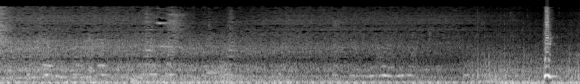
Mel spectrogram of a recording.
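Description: Diesel dump truck engines running low and steady as the trucks crawl past. A short, sharp loud burst comes near the end.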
